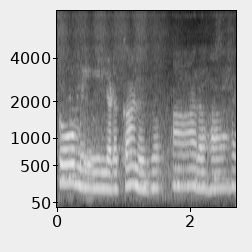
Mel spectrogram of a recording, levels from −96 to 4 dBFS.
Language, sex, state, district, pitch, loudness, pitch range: Hindi, female, Madhya Pradesh, Umaria, 205 Hz, -16 LUFS, 205-230 Hz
